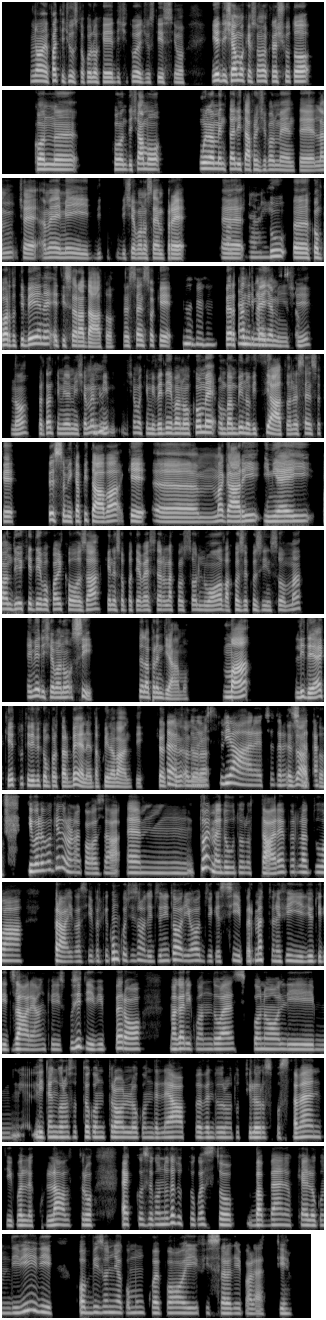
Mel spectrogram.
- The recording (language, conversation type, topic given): Italian, podcast, Come creare confini tecnologici in famiglia?
- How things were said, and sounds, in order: "cioè" said as "ceh"; "Cioè" said as "ceh"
